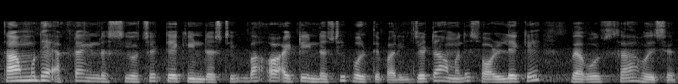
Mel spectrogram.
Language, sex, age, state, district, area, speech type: Bengali, male, 18-30, West Bengal, Paschim Bardhaman, urban, spontaneous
